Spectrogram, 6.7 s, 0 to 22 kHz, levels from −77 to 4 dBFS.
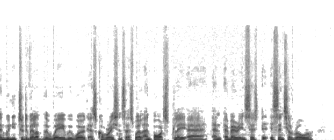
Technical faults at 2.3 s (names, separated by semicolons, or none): overdone noise removal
